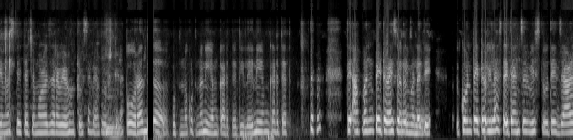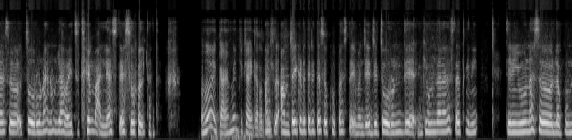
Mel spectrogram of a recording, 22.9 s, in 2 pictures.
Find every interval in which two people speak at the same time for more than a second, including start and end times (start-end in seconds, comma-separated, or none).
none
